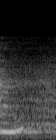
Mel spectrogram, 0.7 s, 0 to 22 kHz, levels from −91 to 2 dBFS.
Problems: none marked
